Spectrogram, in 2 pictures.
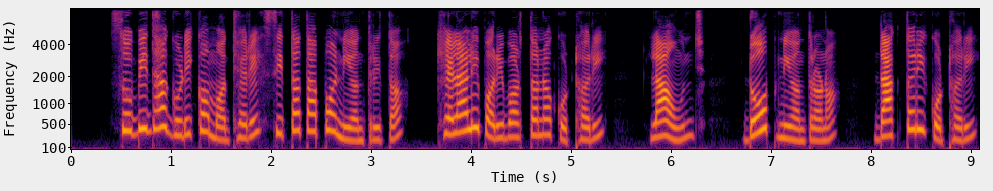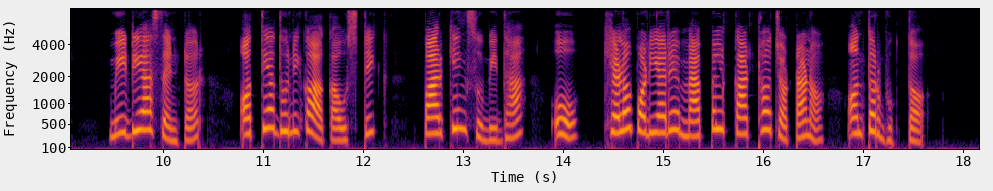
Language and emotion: Odia, neutral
